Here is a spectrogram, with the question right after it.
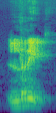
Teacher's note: लरी बोलते समय सक्रिय अंग दंत है। हमारी जिह्वा जो है दंत से टकराती है।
